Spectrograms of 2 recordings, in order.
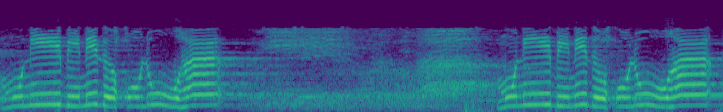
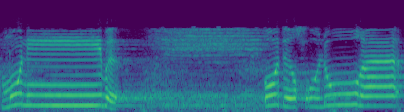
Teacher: تو وقف میں جو ہے نون قطنی نہیں پڑھا جائے گا، نون قطنی ہمیشہ وصل میں پڑھا جاتا ہے · Shown in: first take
